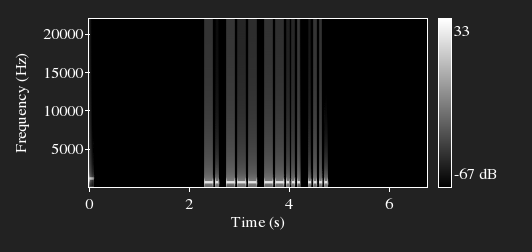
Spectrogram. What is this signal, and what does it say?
Morse code, heard as a keyed tone, about 22 wpm, 700 Hz. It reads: NO7H
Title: USA Call Signs - 4 Characters - 22wpm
